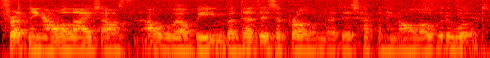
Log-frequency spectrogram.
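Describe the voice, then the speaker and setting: In a Frisian accent, a man with a fairly low pitch talks at a fairly quick pace in a flat monotone, with audible room echo and noticeable background noise. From Friesland, Netherlands. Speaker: poet. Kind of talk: casual interview.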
